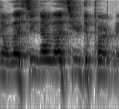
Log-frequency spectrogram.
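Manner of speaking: ordinary talk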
